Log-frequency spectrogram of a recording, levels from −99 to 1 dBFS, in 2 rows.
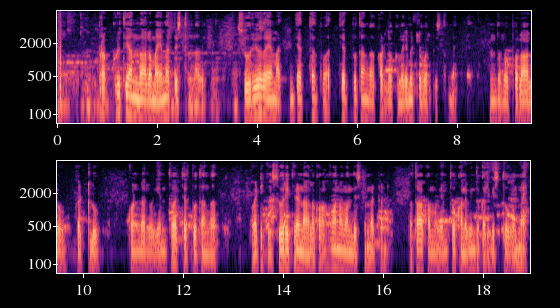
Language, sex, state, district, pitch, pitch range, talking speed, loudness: Telugu, male, Andhra Pradesh, Anantapur, 95 Hz, 85-110 Hz, 70 wpm, -19 LUFS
